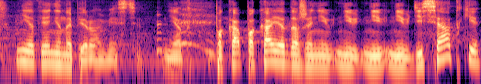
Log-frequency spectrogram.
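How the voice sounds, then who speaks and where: The speaker has a normal speaking voice with lively intonation and a moderate pace. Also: man. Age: 40s. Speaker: business owner. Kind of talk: interview. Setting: studio.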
